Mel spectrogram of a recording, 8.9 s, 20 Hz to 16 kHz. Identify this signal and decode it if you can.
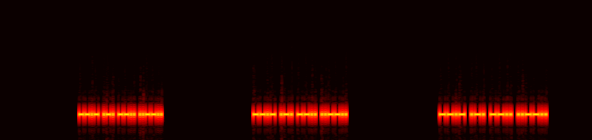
Morse code, heard as a keyed tone, about 46 wpm, 700 Hz. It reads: QRZ? QRZ? QRZ?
